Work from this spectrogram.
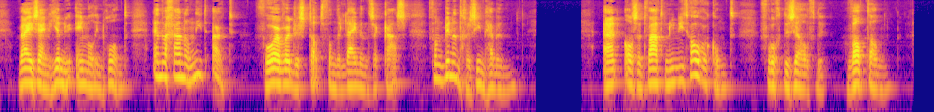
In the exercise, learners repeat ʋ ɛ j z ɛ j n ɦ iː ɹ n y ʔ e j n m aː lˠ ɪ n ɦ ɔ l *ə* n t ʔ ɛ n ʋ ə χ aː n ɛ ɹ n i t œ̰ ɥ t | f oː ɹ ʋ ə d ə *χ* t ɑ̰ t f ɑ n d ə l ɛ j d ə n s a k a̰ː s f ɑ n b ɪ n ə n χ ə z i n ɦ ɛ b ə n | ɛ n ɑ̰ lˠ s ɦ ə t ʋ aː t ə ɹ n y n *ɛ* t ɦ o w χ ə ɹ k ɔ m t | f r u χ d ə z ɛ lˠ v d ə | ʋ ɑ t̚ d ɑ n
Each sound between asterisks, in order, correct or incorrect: incorrect, incorrect, incorrect

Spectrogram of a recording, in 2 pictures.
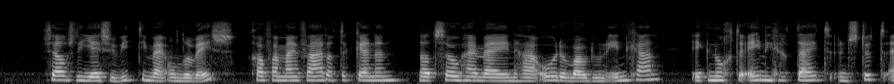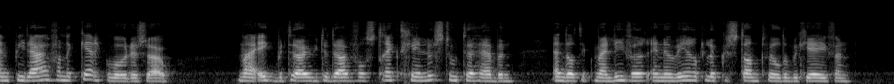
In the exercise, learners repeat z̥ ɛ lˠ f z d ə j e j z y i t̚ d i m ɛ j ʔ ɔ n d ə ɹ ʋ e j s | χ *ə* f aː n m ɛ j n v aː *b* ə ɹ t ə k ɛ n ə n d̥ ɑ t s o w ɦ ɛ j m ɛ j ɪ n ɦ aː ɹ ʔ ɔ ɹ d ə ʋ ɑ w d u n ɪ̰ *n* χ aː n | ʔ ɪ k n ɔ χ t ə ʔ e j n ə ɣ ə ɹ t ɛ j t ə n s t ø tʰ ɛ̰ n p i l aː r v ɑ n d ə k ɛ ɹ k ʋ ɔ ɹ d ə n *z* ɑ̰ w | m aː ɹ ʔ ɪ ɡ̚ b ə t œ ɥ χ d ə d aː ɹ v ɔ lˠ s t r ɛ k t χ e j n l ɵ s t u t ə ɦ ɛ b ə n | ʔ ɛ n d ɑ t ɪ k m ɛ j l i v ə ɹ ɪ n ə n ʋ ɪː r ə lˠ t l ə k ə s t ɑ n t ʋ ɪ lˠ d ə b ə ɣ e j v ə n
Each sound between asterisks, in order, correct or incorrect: incorrect, incorrect, correct, correct

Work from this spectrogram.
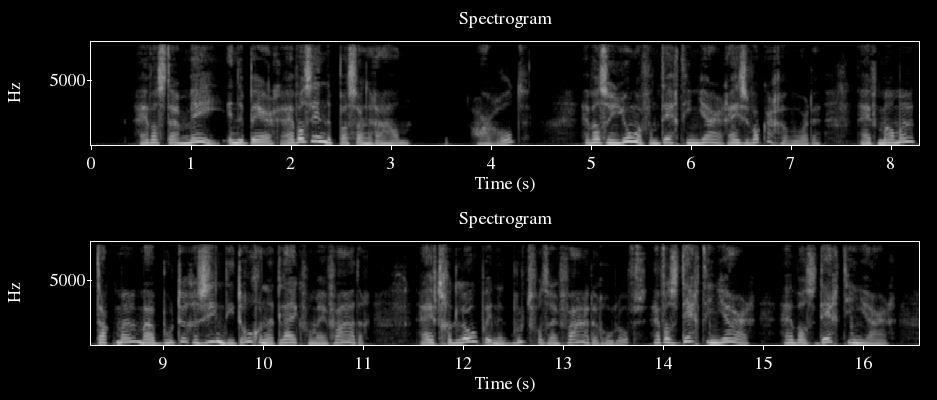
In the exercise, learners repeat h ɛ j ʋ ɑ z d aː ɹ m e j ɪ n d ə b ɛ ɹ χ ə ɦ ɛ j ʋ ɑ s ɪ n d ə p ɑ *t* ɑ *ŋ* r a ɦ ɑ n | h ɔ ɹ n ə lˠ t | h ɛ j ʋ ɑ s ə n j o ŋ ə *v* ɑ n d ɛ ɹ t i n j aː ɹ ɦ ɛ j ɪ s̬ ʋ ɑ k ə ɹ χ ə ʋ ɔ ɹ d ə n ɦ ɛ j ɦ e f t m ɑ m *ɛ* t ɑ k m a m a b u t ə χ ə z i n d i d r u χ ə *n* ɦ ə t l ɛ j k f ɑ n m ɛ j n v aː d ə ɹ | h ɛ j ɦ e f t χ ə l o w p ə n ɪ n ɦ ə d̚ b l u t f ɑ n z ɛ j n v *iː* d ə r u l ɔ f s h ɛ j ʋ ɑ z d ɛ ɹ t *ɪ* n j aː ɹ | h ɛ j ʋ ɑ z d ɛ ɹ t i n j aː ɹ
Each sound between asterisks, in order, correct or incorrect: incorrect, correct, correct, incorrect, correct, incorrect, incorrect

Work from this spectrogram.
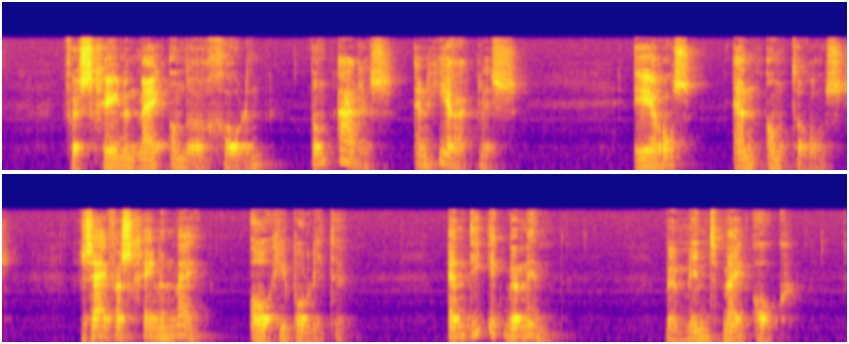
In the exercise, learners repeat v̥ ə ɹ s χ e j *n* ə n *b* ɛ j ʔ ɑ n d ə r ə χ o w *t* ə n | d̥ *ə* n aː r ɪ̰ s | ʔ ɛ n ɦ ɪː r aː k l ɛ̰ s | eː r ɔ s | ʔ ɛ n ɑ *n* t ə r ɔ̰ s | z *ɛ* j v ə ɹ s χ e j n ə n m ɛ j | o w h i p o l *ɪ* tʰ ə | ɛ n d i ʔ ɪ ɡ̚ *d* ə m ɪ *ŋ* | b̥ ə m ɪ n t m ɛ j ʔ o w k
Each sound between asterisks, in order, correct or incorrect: correct, incorrect, incorrect, incorrect, correct, correct, incorrect, incorrect, incorrect

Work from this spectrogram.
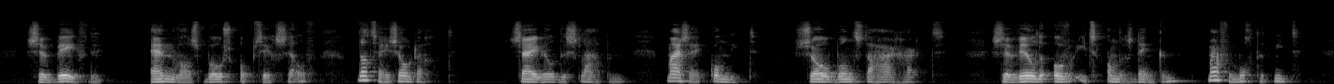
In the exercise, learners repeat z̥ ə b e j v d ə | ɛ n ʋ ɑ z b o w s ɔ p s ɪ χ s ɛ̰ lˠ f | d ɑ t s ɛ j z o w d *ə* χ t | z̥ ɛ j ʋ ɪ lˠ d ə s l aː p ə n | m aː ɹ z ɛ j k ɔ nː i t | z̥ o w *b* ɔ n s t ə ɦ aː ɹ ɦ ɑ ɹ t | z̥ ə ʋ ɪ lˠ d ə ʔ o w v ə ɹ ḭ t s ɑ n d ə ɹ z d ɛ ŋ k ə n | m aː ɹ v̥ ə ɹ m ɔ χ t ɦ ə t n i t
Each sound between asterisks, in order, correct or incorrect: incorrect, correct

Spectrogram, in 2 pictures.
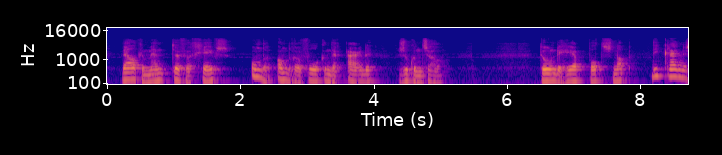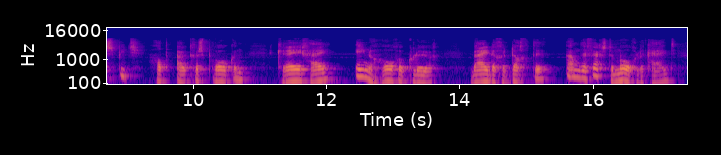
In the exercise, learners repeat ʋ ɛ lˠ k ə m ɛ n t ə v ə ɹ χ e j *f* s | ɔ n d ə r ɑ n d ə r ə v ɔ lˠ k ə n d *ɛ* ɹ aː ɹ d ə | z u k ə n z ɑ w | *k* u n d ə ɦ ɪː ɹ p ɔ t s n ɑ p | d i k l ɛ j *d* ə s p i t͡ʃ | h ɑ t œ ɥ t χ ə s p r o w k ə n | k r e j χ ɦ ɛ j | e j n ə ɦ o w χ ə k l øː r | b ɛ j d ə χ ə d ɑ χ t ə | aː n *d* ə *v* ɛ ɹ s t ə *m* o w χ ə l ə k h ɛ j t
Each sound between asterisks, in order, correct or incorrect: correct, correct, incorrect, incorrect, correct, correct, correct

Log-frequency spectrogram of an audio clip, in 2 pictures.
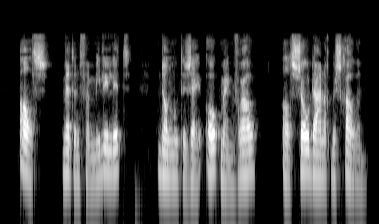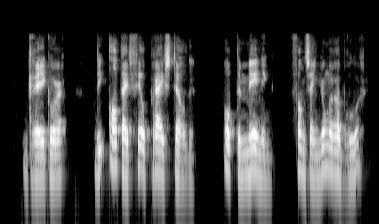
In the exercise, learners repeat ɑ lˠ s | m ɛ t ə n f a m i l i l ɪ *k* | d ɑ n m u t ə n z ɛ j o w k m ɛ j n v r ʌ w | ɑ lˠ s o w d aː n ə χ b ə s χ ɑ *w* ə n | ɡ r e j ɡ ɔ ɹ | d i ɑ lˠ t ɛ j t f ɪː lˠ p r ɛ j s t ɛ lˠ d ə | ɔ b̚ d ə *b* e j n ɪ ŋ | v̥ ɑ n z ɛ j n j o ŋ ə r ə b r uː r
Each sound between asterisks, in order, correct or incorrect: incorrect, correct, incorrect

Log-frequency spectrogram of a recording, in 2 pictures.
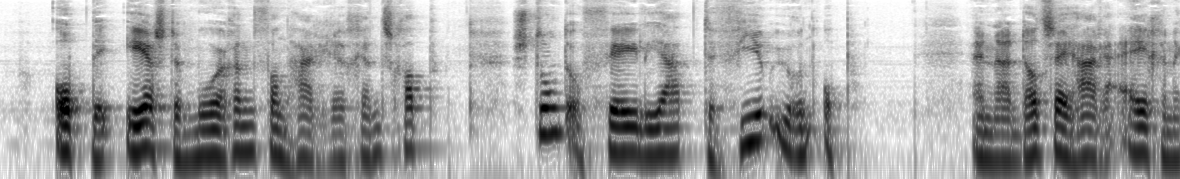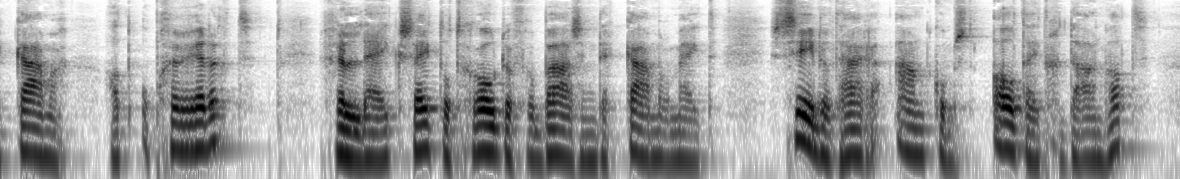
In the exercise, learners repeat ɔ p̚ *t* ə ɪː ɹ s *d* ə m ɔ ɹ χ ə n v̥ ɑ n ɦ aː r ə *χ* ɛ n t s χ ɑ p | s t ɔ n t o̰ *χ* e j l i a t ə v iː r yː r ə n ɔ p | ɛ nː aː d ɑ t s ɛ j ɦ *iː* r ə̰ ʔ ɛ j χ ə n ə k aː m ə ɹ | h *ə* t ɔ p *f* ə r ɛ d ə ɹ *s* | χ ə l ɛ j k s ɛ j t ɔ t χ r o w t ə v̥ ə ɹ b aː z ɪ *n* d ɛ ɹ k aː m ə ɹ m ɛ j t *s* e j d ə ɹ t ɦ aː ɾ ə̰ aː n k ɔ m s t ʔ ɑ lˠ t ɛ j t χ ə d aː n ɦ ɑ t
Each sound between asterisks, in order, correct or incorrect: incorrect, incorrect, correct, incorrect, incorrect, incorrect, incorrect, incorrect, incorrect, correct

